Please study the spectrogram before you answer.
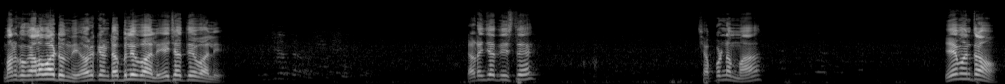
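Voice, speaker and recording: Bright, high-voiced preaching man. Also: unhurried, pauses often. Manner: preaching with questions to the congregation. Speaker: pastor. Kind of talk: sermon.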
